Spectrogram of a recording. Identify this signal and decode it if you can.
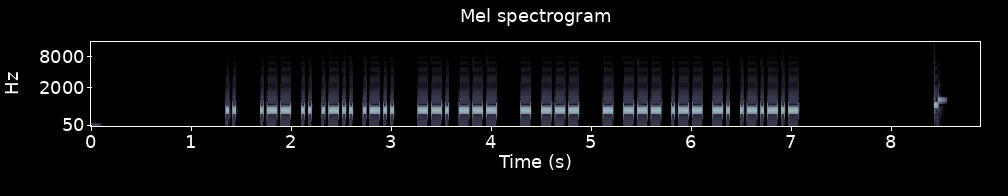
Morse code, heard as a keyed tone, about 34 wpm, 700 Hz. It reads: I WILL GO TO TOWN.
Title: Sentences from Top 1000 Words - Review Part 2 - 35wpm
